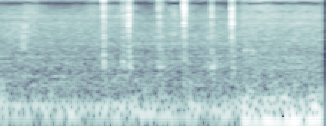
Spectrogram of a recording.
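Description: Car cabin noise as the car pulls away: a low engine and road rumble that grows louder near the end, with a few faint clicks about halfway through.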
